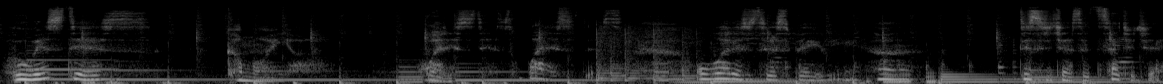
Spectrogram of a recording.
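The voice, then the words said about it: Attempted deep sexy voice. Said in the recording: “the sexy Barry White, Janet Jackson voice ... my voice is a little jacked up ... That don't even sound right”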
